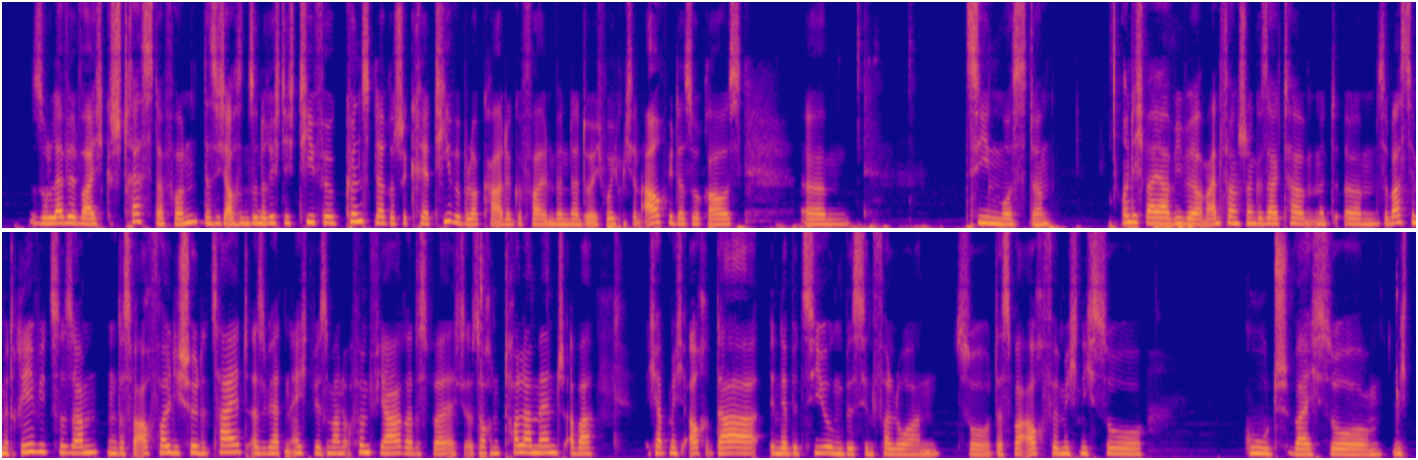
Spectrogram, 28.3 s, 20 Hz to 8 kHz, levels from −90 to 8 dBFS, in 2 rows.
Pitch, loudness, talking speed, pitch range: 200 Hz, -21 LUFS, 210 wpm, 185-220 Hz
